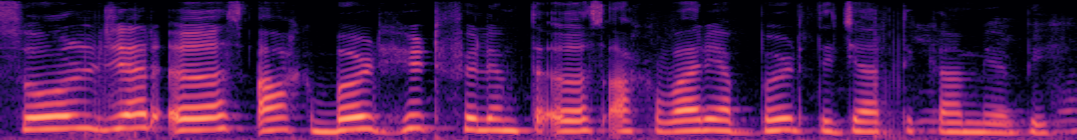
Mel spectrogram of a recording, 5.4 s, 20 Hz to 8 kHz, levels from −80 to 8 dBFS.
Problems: background sounds at intervals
